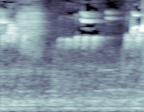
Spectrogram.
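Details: Caged wiidani European goldfinch from Morocco at a Casablanca market: a brief buzzy high flourish, then a soft sustained thin note and a sharp bright chirp at the end.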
